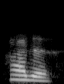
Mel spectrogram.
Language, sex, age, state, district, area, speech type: Nepali, female, 45-60, West Bengal, Darjeeling, rural, conversation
